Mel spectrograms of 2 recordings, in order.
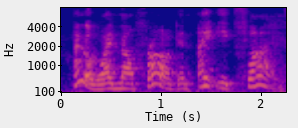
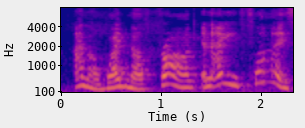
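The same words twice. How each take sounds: First: Said in the usual way. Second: Frog voice, louder. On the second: A narrator's reading. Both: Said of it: "said the wide mouth frog".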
